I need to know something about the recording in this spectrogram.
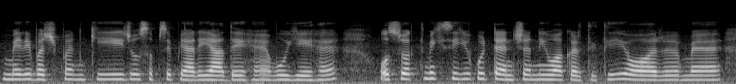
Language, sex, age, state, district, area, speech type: Hindi, female, 60+, Rajasthan, Jaipur, urban, spontaneous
